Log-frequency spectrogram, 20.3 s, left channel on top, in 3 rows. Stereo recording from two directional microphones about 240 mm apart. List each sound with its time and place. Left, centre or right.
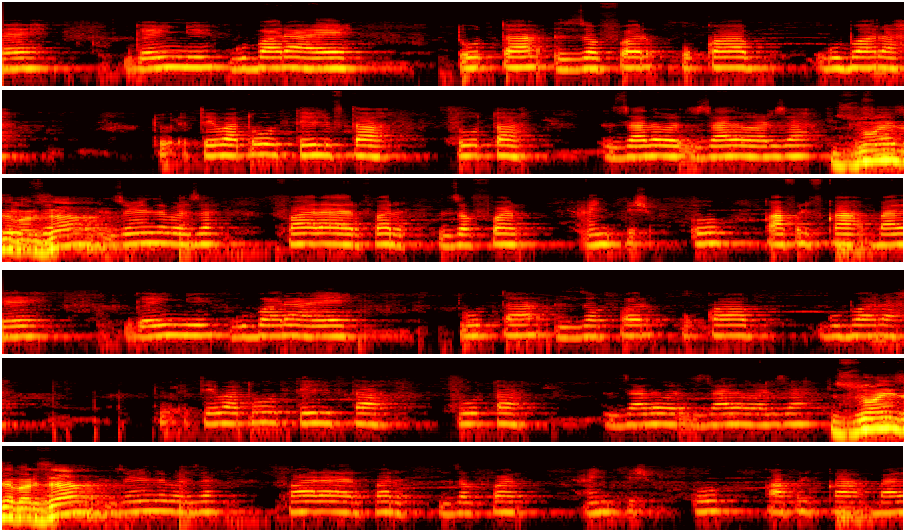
0.1 s a sound: left
0.9 s speech: left
8.2 s speech: left
13.0 s speech: right
14.3 s speech: left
